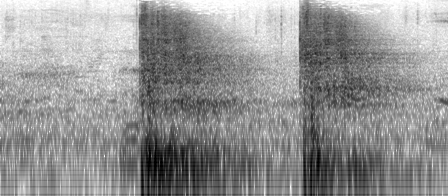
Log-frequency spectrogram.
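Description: Two black-powder rifle-musket shots about a second and a half apart, each a sharp report trailing off in a long echo.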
